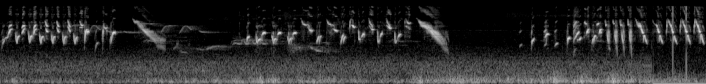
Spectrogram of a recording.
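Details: European goldfinch (Carduelis carduelis), a threatened finch in France: continuous rapid, tinkling twitter mixing high chirps, rattling trills and long slurred downward whistles, barely pausing.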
